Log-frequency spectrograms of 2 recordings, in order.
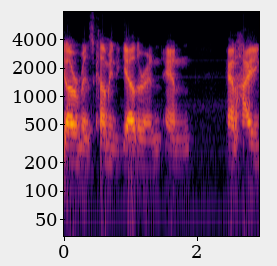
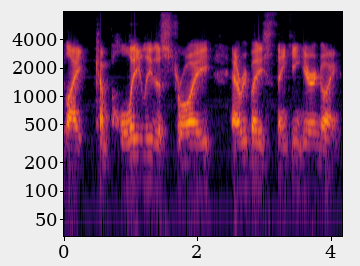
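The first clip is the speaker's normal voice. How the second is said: ordinary talk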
